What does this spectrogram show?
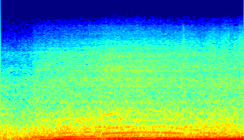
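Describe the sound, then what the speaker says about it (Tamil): A car revs hard and pulls away after being put in second gear, its engine rising in a loud, close, continuous mid-pitched drone, with no talk. "செகண்ட் கியரை போட்டதுக்கப்புறமா நல்லா ரைஸ் பண்ணி வெளியில் போகிறேன்"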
